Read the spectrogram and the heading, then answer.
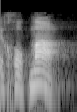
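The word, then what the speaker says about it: chokmah (חכמה): Chokmah. Chokmah. Two syllables. Chokmah. Only in Hebrew, we tend to accent on the last syllable. So we say chokmah.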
